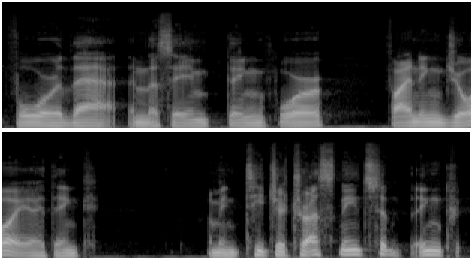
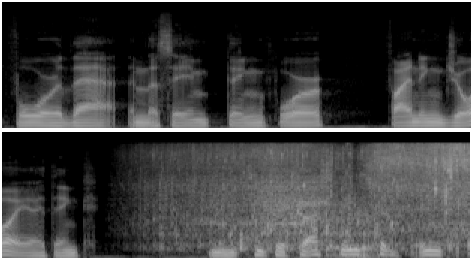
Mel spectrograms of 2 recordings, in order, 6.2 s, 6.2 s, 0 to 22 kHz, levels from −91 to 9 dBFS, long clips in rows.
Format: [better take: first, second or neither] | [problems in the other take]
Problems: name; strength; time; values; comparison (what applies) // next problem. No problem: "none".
first | household noises; very loud; from 4.5 s on; 5 dB above the speech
